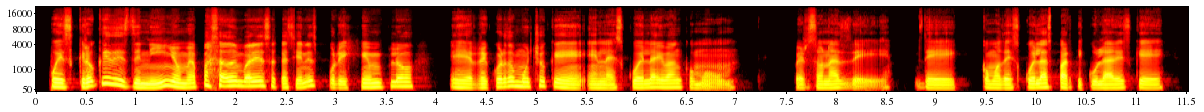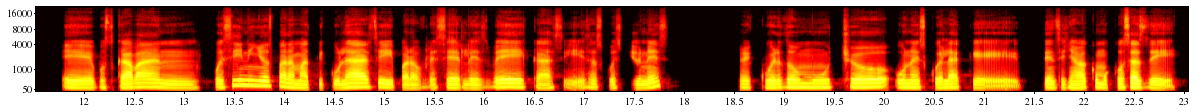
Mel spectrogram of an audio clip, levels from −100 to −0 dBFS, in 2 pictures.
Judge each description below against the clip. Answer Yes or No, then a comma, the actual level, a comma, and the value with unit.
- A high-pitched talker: No, low, 135 Hz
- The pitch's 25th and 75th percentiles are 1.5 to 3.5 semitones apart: Yes, average, 3.2 semitones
